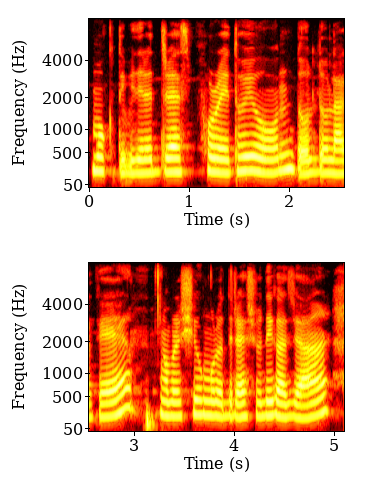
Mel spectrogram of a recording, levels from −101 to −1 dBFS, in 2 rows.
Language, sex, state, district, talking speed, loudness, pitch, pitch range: Chakma, female, Tripura, Unakoti, 165 wpm, -15 LUFS, 205 Hz, 195-215 Hz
